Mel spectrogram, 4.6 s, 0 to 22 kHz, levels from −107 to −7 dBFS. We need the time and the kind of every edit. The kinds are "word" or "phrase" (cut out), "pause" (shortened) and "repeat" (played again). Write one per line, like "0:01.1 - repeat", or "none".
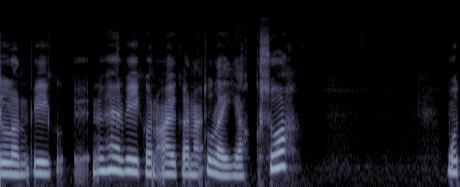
0:00.9 - word
0:02.0 - word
